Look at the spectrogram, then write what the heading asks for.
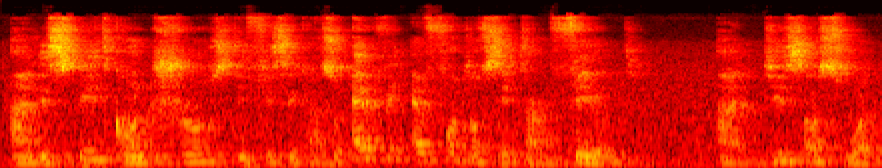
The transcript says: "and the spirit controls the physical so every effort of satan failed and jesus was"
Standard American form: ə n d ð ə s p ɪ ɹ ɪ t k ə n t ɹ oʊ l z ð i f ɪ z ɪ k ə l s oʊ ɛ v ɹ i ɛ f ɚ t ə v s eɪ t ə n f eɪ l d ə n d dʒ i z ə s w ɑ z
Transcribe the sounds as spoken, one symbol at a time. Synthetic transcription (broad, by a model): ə n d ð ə s p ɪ ɹ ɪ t k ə n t ɹ oʊ l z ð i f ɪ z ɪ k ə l s oʊ ɛ v ɹ i ɛ f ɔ t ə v s eɪ t ə n f eɪ l d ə n dʒ i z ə s w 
